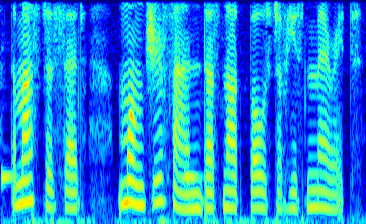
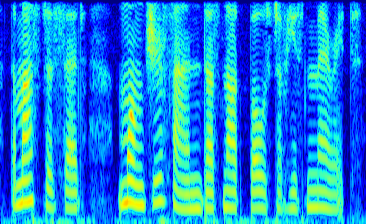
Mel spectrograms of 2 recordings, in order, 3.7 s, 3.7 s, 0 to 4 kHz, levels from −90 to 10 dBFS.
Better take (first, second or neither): second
